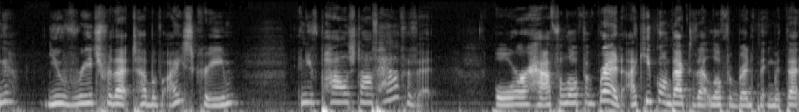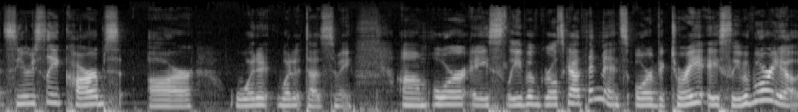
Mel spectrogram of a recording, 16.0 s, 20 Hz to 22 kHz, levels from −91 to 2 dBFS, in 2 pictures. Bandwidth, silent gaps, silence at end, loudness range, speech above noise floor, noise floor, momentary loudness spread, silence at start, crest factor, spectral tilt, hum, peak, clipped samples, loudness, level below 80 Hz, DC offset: 17.5 kHz; none; 0 s; 6 LU; 27 dB; -51 dBFS; 13 LU; 0 s; 22 dB; -4.5 dB/octave; none; -2 dBFS; under 0.1%; -24 LUFS; -30 dBFS; under 0.1%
